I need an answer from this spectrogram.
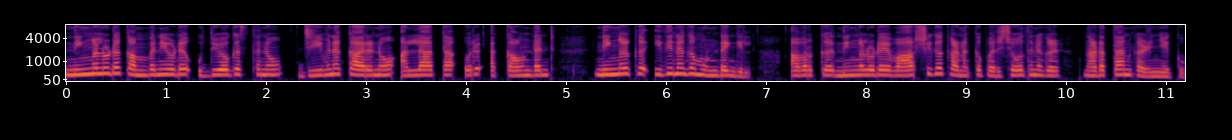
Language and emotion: Malayalam, neutral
